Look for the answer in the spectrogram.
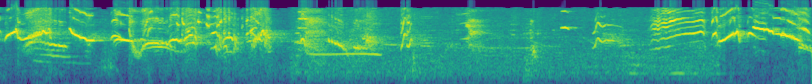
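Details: Oriental magpie-robins calling noisily as a provoking lure: rapid, irregular bursts of clear whistled slurs and chattering notes, about three a second, with a lone steady whistle in the middle.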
